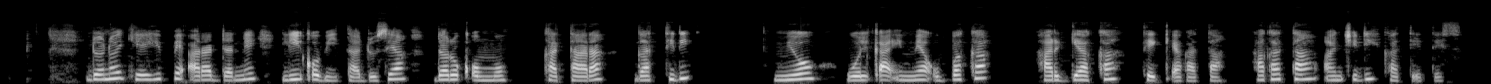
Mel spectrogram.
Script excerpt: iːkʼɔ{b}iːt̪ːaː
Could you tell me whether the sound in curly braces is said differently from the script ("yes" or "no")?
no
